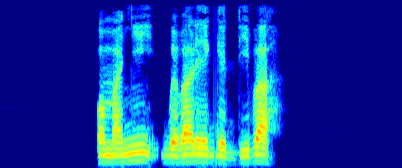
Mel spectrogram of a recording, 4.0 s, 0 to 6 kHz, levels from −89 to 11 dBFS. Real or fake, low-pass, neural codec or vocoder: real; 5.4 kHz; none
